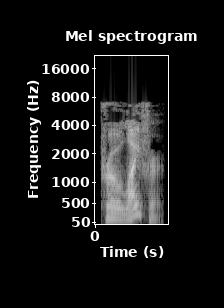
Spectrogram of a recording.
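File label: "pro-lifer", British English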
